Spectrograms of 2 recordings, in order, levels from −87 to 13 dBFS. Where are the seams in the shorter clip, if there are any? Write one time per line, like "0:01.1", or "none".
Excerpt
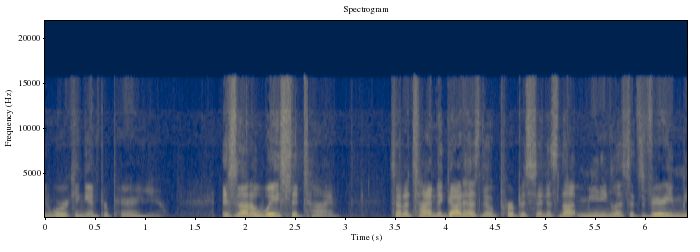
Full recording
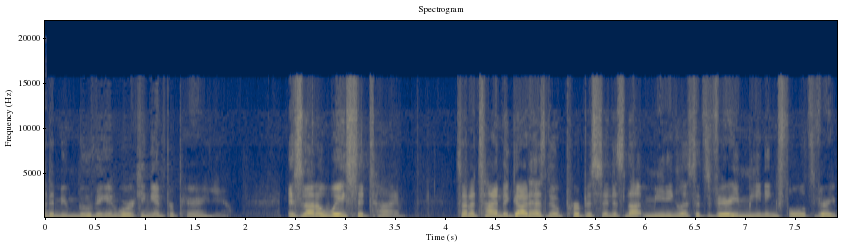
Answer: none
